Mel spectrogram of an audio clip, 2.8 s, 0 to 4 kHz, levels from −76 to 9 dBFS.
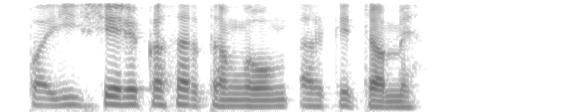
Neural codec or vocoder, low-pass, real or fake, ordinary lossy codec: codec, 16 kHz, 0.8 kbps, ZipCodec; 3.6 kHz; fake; none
